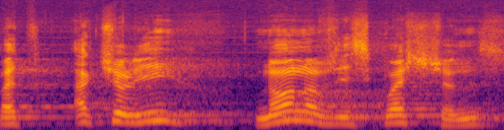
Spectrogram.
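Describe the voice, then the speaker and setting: Audible room echo carries a man's lively intonation, spoken with a strong French accent. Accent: thick French. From France, Paris. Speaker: author and independent researcher, former strategy consultant. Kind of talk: conference presentation. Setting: conference talk with audience. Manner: hesitant, many fillers.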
